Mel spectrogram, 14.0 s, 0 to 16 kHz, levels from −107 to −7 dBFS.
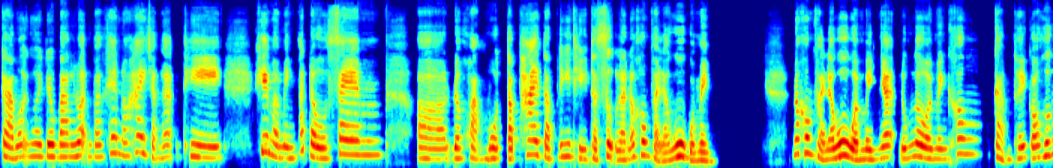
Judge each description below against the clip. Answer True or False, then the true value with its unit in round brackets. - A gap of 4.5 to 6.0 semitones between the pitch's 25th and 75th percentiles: False (4.1 semitones)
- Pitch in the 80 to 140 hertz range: False (255 Hz)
